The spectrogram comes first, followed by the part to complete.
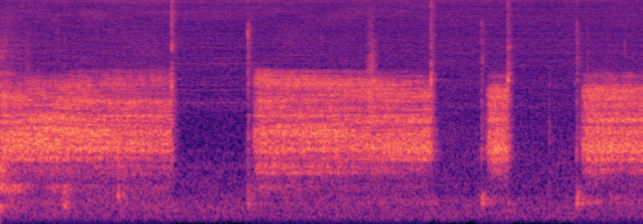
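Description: Receive static hiss from a President Grant SSB CB radio's speaker, set to lower sideband. The hiss cuts off abruptly twice as the mic is keyed for dead-key transmit tests, with a faint click at the switches and a short burst of hiss between the later gaps.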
